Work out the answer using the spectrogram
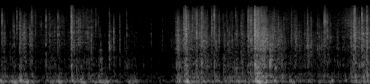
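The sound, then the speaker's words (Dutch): Wrapping paper crinkles as a large gift is unwrapped, in quiet, uneven bursts of crackling and rustling with a short lull in between, and no voices. “Dit is een heel groot cadeau, dames en heren. Oh, master. Kan ik hem zo uitpakken?”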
